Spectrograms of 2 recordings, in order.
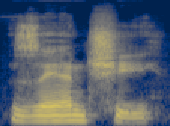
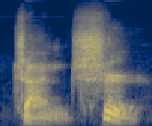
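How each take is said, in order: First: The name is said with English sounds. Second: The name is said with Chinese sounds. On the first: "in English, people say Zhanqi" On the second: "and Chinese, uh, it would be Zhanshi"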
